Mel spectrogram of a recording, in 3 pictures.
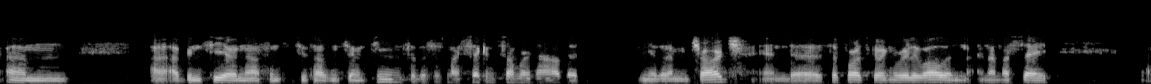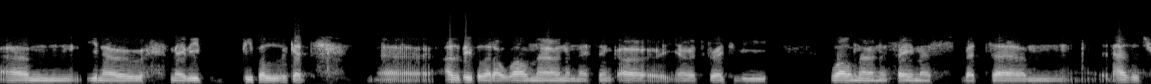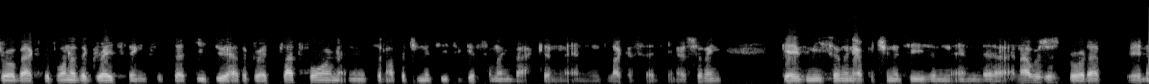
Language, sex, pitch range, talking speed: English, male, 85-95 Hz, 195 wpm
